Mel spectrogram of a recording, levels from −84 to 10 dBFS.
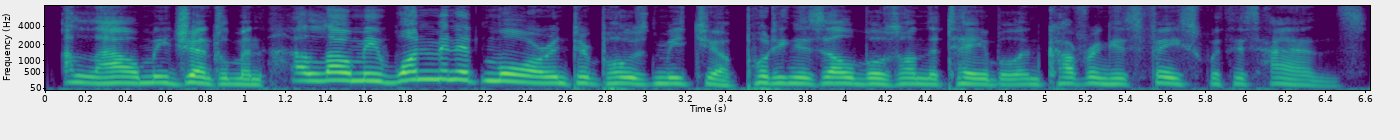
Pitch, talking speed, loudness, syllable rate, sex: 170 Hz, 210 wpm, -18 LUFS, 6.2 syllables/s, male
